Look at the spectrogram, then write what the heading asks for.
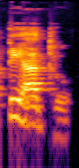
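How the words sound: It is said with a Pará accent. "O paraense fala teatro"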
